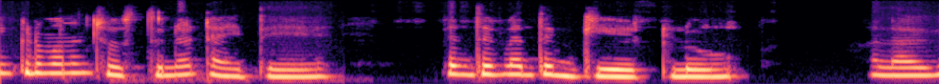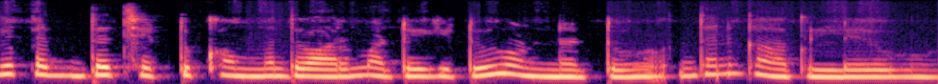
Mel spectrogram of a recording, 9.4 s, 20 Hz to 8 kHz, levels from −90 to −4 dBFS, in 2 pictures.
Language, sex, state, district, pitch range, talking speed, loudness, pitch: Telugu, female, Andhra Pradesh, Krishna, 210-260 Hz, 100 wpm, -15 LUFS, 225 Hz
